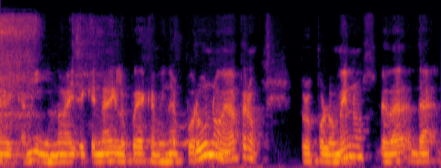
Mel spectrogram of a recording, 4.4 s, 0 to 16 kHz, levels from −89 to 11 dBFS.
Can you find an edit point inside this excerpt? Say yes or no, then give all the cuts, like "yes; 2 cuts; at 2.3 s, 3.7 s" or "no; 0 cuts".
no; 0 cuts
